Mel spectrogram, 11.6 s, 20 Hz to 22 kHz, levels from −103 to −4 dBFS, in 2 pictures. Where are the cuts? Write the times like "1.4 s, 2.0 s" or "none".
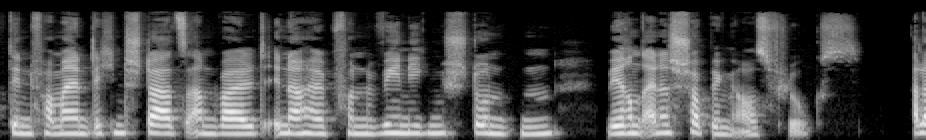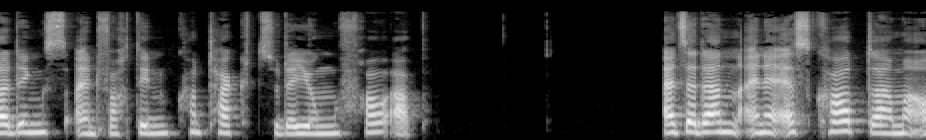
5.7 s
